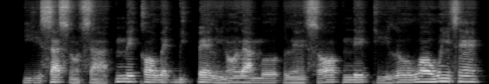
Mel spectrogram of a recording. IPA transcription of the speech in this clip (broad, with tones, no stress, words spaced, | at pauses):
ji˨sa˧ sɔ̃˨ sa˨ | me˦kɔ˧wɛ˧ɡ͡bi˧ k͡pɛ˧lĩ˨ ɾɔ̃˧la˧mo˧ | lɛ̃˨sɔ˨˦ | ne˧ki˨ lo˧wɔ˦ wĩ˦sɛ̃˦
